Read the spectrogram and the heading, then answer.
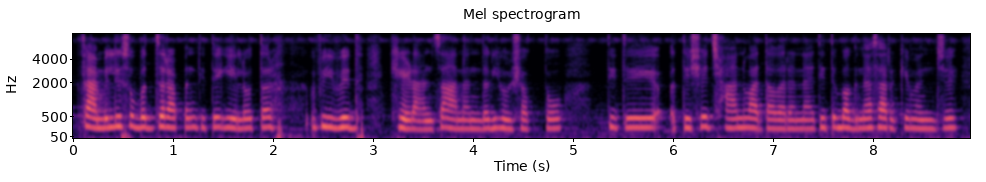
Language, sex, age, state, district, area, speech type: Marathi, female, 18-30, Maharashtra, Wardha, rural, spontaneous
